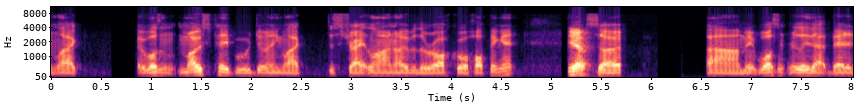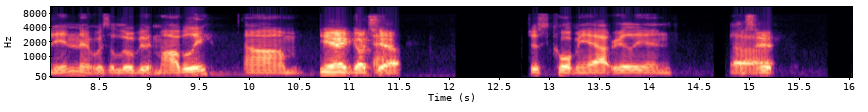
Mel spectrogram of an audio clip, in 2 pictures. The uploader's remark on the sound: Shot on : Skype & IPhone 13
